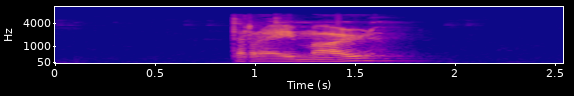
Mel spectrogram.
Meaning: thrice, three times
- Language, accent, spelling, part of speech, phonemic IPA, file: German, Austria, dreimal, adverb, /ˈdraɪ̯maːl/, De-at-dreimal.ogg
